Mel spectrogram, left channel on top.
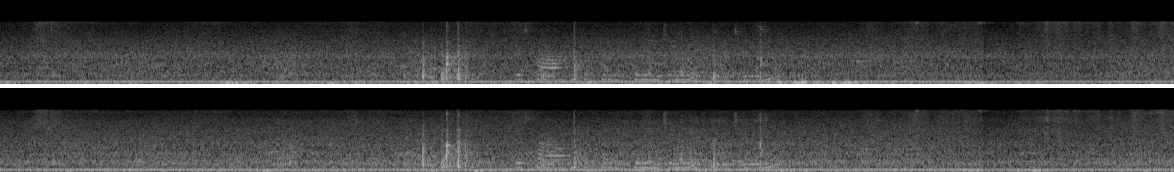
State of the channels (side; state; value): both; normal; correlation 0.60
